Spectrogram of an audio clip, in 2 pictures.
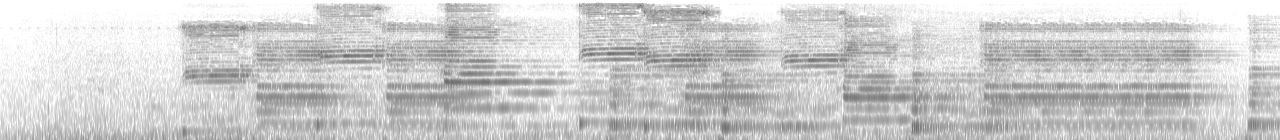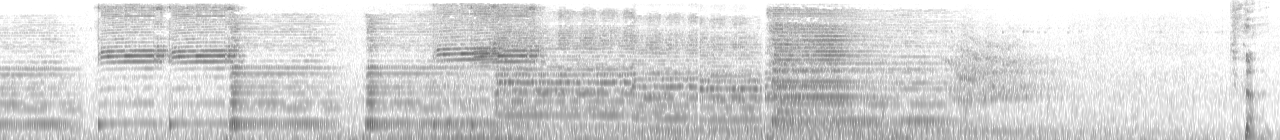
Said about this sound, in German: Jetzt gibt es nochmal so ein Hubkonzert in der Großstadt und wir fragen jetzt nochmal, so wie beim ersten Rätsel, welches Lied wird jetzt hier gehupt?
